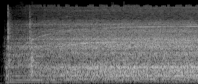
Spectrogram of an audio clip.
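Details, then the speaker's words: Old removed motor from an LG V-3340D vacuum, which had begun running loudly, run on the bench from a power supply with voltage raised: loud, harsh whine with rough hiss holding steady at full speed; owner suspects a damaged bearing, not confirmed. "raise it. Oh, you could hear it for a moment now. Okay, I won't bother the motor any further, but you definitely heard it. I'm not sure if this is the case... I'm disconnecting everything here. I'm taking out the motor again. I admit I'm not sure if it could be the bearing, which I think is already damaged."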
